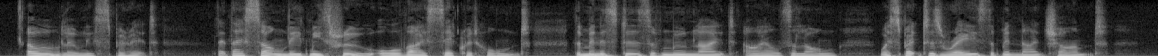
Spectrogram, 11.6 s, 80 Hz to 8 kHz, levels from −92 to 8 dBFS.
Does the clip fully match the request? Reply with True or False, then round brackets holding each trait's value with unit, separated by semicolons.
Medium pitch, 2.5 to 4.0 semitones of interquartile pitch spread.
True (180 Hz; 3.3 semitones)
